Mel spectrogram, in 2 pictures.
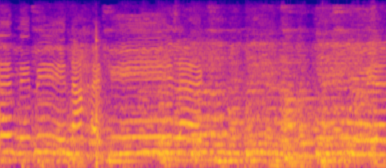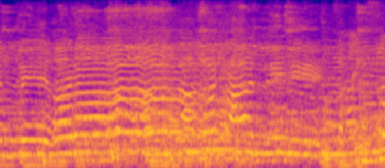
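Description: Arabic song: a solo voice singing long, ornamented melodic lines over steady instrumental backing.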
